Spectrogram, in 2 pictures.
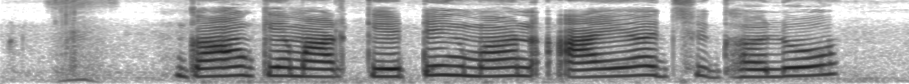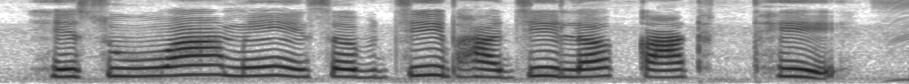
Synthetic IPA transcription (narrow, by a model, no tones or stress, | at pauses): ɡãukemaɾkeʈɪ̃ŋɡmənajəd͡ʒɡʱəlo | hesuwamesəbd͡ʒibʱad͡ʒiləkːaʈʰt̪ʰe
